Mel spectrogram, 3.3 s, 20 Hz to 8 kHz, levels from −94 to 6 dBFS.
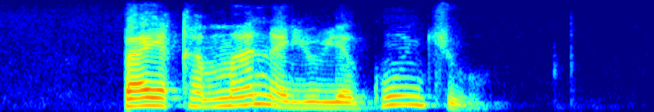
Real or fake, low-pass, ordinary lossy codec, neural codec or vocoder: real; 7.2 kHz; Opus, 16 kbps; none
